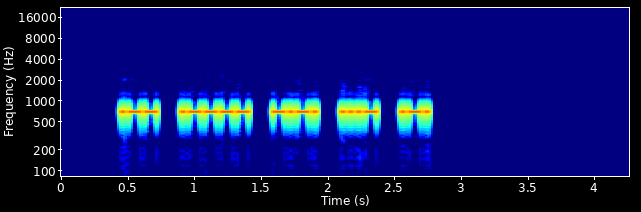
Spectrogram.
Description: Morse code, heard as a keyed tone, about 40 wpm, spaced as for 29 wpm, 700 Hz. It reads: W1CVR
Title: USA Call Signs - 5 Characters - 2x Character Spacing - 40wpm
